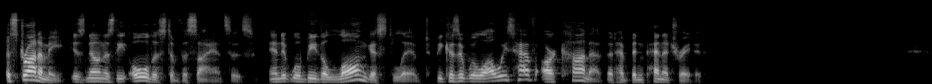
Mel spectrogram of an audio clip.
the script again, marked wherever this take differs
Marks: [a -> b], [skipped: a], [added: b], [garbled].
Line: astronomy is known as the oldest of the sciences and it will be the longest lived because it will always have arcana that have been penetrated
astronomy is known as the oldest of the sciences and it will be the longest lived because it will always have arcana that have been penetrated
